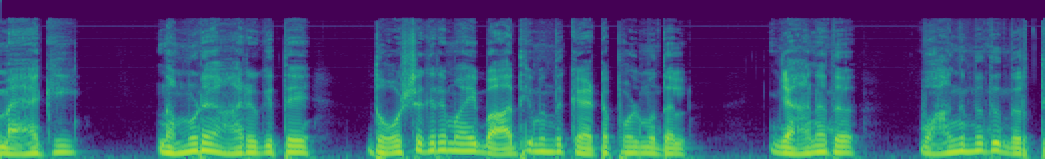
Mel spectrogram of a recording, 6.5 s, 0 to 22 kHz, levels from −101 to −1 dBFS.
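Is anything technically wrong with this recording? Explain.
Yes. Compressed frames skipped at 3.27 s: a few whole frames of the coded speech never reach the output, so the audio jumps ahead by around 70 ms, roughly three 24 ms frames.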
